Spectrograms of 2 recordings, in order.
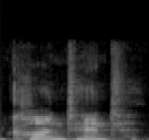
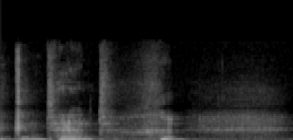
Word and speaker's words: content: idea of moving from content to content. And, you know, it's spelled the same way, but if you emphasize the syllable differently, you know, you're moving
